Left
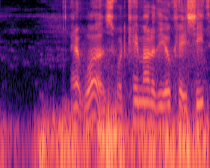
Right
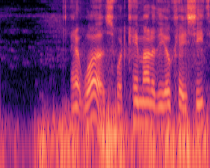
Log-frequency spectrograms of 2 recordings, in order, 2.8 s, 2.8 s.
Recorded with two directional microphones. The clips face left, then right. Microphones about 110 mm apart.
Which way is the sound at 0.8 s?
50° right (ahead or behind).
